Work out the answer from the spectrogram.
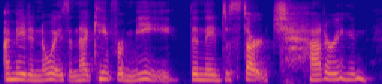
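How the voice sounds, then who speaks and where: A woman's voice: medium pitch, fairly even intonation, normal speed, a bit bright. An older woman, a life coach, telling a personal story on a podcast in an earnest, reflective way. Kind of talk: podcast interview.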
